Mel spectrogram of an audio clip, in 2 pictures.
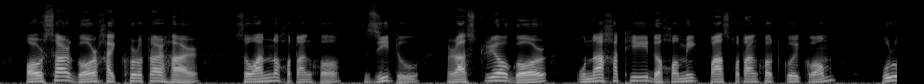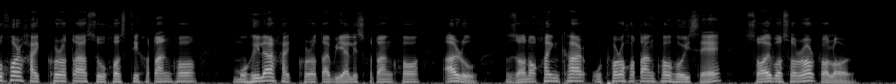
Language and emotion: Assamese, neutral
